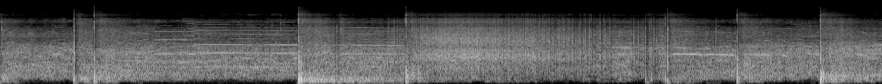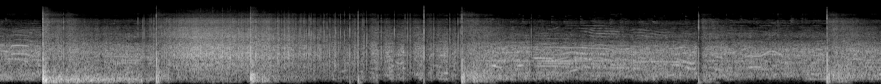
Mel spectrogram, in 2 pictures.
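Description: Rockets whistle and hiss as they shoot up.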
